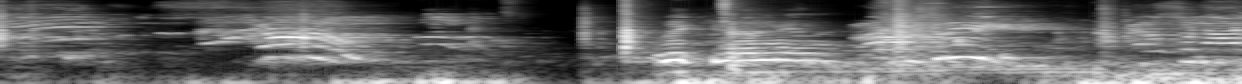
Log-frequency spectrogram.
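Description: Indistinct voices in the background over a steady low hum; the sound drops out for a moment about two and a half seconds in, then a sharp click.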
